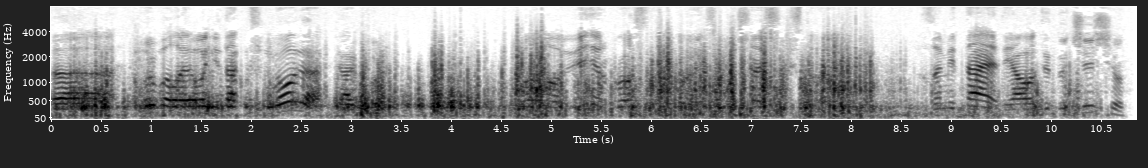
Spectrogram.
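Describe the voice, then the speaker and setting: Slow-talking man, wind blasting the mic. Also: a little high. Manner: unhurried, plain-spoken, talking against strong wind. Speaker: vlogger. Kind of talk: casual outdoor vlog chat to camera. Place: outdoors in windy snowy countryside.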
